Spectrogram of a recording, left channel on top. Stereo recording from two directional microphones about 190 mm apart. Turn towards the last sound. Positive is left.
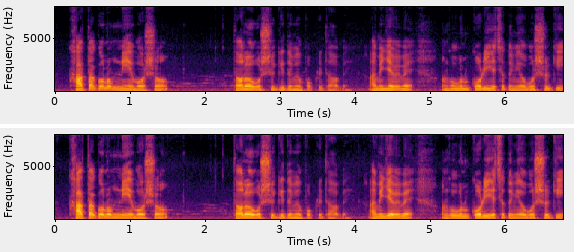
turn(degrees=-40)  # may be behind; listen again after turning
